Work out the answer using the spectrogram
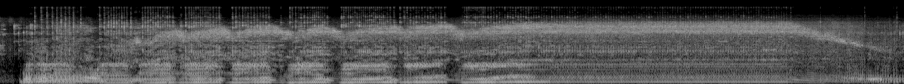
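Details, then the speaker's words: Echo SRM-210 two-stroke trimmer after primer bulb replacement: several pull-start attempts, then it catches, revs to a high steady buzz, holds and winds down, running properly. "Just one primer bulb, $7 at AutoZone for a 3-pack. And we got a running weed eater."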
